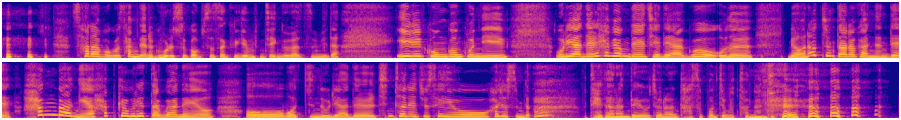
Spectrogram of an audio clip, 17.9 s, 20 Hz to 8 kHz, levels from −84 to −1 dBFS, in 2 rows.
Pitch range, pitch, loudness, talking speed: 200-315 Hz, 250 Hz, -17 LUFS, 310 characters per minute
